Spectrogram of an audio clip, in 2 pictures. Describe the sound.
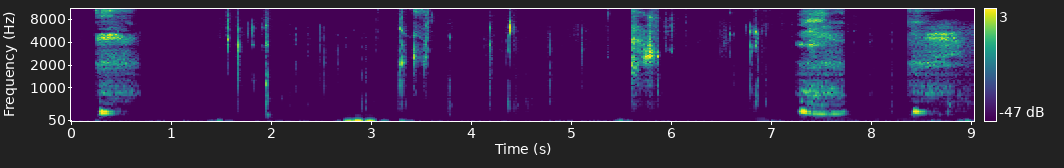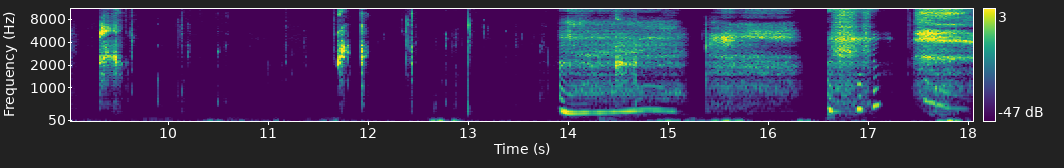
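Wet chewing of salty food, a dense run of irregular crunchy bites and smacking mouth sounds, broken by a few soft breathy vocal sighs near the end.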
